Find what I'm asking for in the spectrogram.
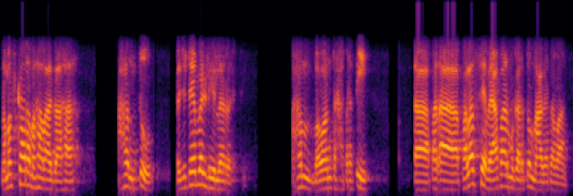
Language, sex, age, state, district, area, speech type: Sanskrit, male, 18-30, Karnataka, Dakshina Kannada, rural, conversation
